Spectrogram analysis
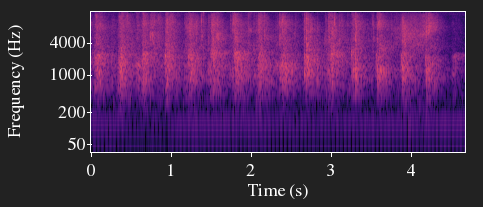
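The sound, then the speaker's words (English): An audience claps their hands to the Lord during a sermon, in a steady, unified rhythm, roughly two to three beats per second, with a constant low hum underneath and no voices. “How many can clap your hands to the Lord?”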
